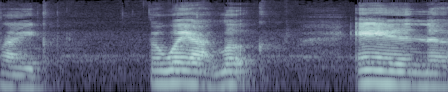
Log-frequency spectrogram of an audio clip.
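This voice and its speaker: A woman speaks in an animated tone at a fairly low pitch. Audible room echo and noticeable background noise are present. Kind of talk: casual devotional vlog. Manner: fast when excited.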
